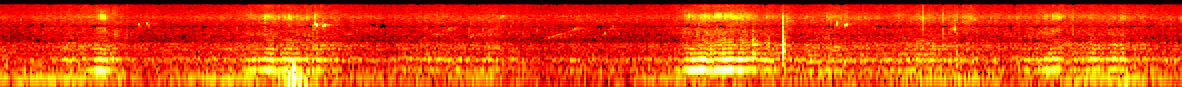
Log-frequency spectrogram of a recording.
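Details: Honey bees droning in a hive at Mt. Perry, Ohio, during an inspection where queen and capped brood were found; steady low buzz with higher whining notes rising twice, plus a thump and a sharp tap from hive handling.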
